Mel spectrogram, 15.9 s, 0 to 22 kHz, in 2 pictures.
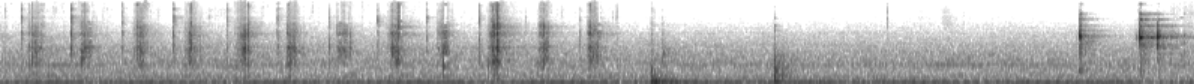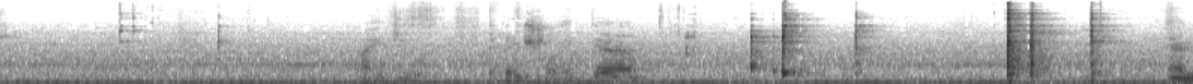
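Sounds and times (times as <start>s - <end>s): pepper mill grinding clicks: 0.0s - 4.1s.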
